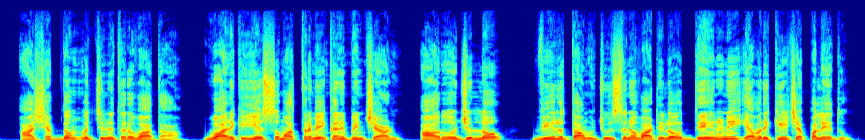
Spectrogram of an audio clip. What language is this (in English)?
Telugu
